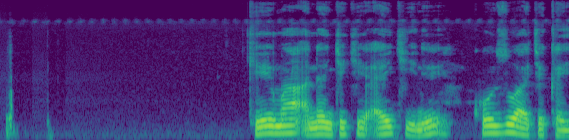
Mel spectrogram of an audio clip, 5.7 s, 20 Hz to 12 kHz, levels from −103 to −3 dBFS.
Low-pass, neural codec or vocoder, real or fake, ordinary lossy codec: none; none; real; none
